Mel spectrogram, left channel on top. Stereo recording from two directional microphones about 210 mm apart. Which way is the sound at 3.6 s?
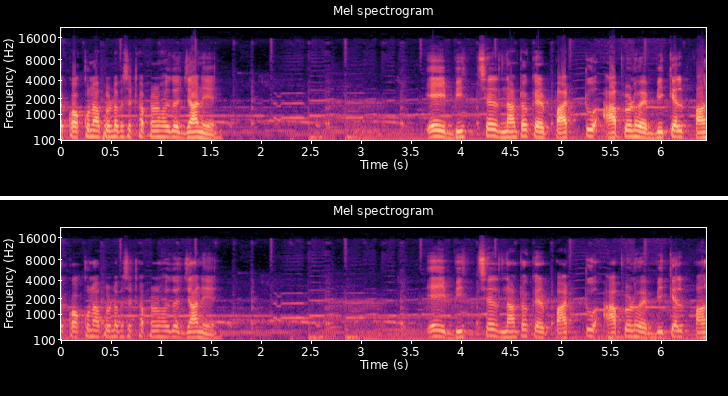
15° left (ahead or behind).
